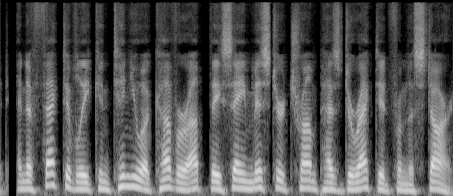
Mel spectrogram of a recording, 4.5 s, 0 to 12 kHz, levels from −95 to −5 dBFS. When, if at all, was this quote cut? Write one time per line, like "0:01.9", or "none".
none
